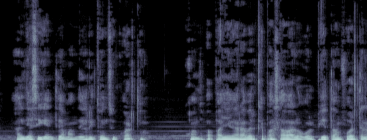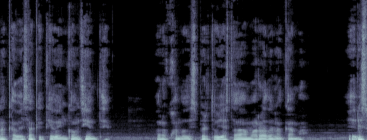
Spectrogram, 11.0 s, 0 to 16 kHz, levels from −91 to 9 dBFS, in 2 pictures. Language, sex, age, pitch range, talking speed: Spanish, male, 20-39, 110-125 Hz, 190 wpm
